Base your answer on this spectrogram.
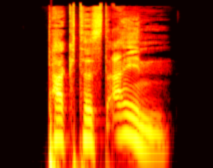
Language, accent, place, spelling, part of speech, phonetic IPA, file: German, Germany, Berlin, packtest ein, verb, [ˌpaktəst ˈaɪ̯n], De-packtest ein.ogg
- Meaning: inflection of einpacken: 1. second-person singular preterite 2. second-person singular subjunctive II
